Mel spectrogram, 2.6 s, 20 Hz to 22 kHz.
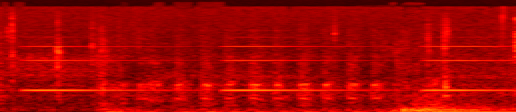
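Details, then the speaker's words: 2021 Honda Civic Type R Limited Edition (FK8) with a JDi Ghost Lock fuel-cut anti-theft device, after the remote unlock signal restores fuel pump and rail pressure: brief crank, then a smooth, steady idle with no stumble; normal restart. "so now the signal was sent we're back and running again and everything is up and good to go"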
